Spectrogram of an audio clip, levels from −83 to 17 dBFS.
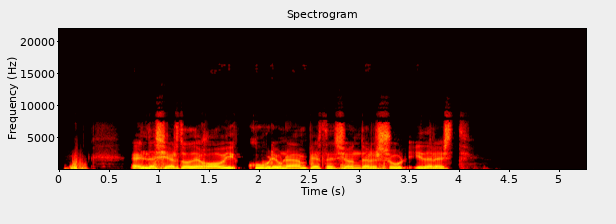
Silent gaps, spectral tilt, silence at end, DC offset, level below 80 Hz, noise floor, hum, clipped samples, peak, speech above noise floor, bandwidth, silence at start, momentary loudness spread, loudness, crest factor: none; -6 dB/octave; 1.35 s; under 0.1%; -52 dBFS; -36 dBFS; none; under 0.1%; -2 dBFS; 21 dB; 9.2 kHz; 0.05 s; 9 LU; -15 LUFS; 14 dB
